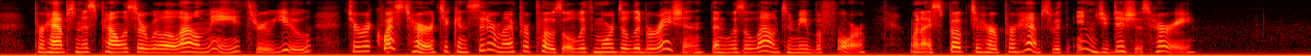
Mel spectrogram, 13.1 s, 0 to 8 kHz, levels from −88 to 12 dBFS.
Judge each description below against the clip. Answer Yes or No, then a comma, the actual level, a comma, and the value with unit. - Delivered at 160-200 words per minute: No, average, 150 wpm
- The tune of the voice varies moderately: Yes, average, 3.8 semitones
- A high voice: Yes, high, 215 Hz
